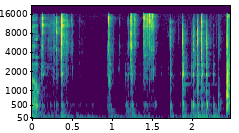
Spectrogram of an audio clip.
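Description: Key turning in the Adapta J40 Euro cylinder of a Federal 406HE padlock to lock it, then being drawn out of the keyway: a handful of small, sharp metallic clicks.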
